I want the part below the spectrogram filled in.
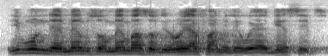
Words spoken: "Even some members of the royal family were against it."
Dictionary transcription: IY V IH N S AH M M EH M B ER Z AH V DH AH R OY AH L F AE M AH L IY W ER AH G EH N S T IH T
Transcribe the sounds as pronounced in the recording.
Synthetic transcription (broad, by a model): IY V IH N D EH M M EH M B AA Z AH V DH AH R OY AH L F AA M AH L IY W ER AH G EH N S T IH T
